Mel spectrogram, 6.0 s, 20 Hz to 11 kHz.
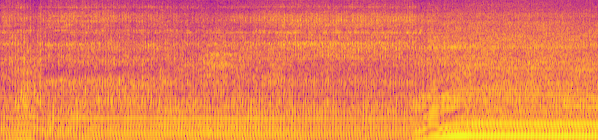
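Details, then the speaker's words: Stihl FS85 trimmer after repair (missing fuel bulb replaced, reversed return and main fuel lines corrected), cutting overgrown bushes: strong, steady two-stroke buzz climbing cleanly to a higher, even pitch when throttled up; runs healthy under load. "all right let's test this thing out on some overgrown bushes"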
